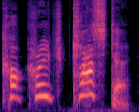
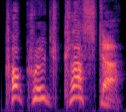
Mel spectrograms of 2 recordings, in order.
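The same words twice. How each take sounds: First: High, slow, wondering question; can't believe "Cockroach cluster" worked; amazed. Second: High, loud shouted guess; angry yell. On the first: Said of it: "he said, amazed". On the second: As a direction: hurl the password at the gargoyle. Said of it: "he yelled angrily". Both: A narrator's reading.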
